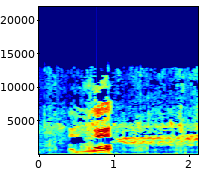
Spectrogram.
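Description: Horse's hooves on a dirt track at a prancing canter, with one drawn-out call that rises and falls about half a second in.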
